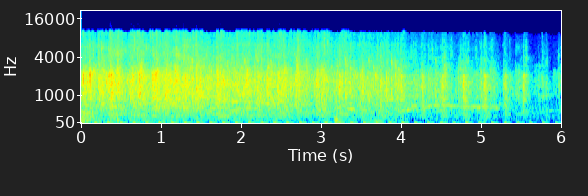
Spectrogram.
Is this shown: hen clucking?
no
